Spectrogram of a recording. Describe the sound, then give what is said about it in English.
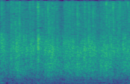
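A crowd at a sermon about God claps their hands steadily, a dense wash of many hands applauding at once, fairly loud and sustained throughout with no voices standing out. “I'm going to wait while you clap your hands.”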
